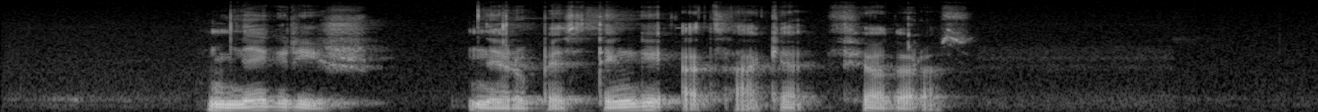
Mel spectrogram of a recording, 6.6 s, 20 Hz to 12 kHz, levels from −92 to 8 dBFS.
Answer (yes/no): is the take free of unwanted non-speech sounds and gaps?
yes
